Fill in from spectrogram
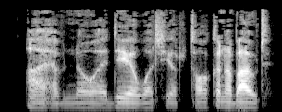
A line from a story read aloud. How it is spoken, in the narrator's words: he replied evenly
